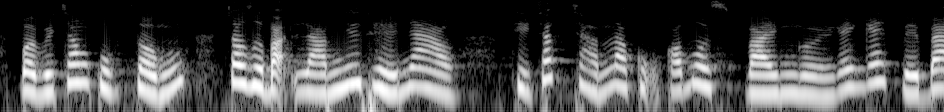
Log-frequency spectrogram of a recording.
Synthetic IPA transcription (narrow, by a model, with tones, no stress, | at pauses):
ɓəː˧˩jvi˨˩t͡ɕɔ˧wŋ͡mku˨˩ək̚sə˨˦wŋ͡m | t͡ɕɔ˧zu˨˩ɓa̰ː˧˨nlaː˨˩mɲɨ˧t̪ʰe˨˦naː˨˩w | t̪ʰi˨˩t͡ɕa˦˥k̚t͡ɕa˨˦nlaː˨˩kʊ̰˧˥ŋ͡mkɔ˨˦mo˨˩t̚vaː˨˩jŋɨ˨˩əjɣa˧jɣɛ˦˥p̚vəː˨˦jɓa̰ː˧˨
